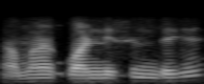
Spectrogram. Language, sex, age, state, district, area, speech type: Bengali, male, 45-60, West Bengal, Nadia, rural, conversation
